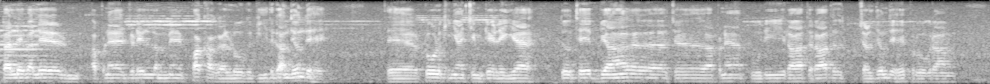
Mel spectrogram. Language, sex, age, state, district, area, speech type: Dogri, male, 45-60, Jammu and Kashmir, Jammu, urban, spontaneous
